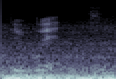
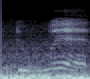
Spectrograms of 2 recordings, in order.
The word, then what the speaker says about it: Due West: do wit i guess there was some confusion is how it was supposed to be pronounced i guess originally it was do it it was supposed to be dewitt and nobody could pronounce to do it they kept thinking it was due west which doesn't really make sense to me because they don't sound a lot like at all so we're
